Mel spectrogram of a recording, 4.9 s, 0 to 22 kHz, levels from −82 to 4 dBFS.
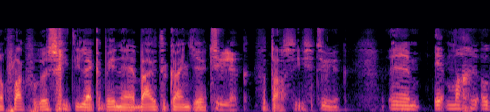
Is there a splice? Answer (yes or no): no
